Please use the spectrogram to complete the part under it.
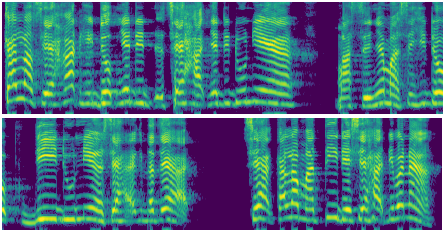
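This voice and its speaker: An older woman with a Malaysian Malay accent giving a lively religious lecture, often putting questions to her audience. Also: high voice, normal speed. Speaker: religious speaker.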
